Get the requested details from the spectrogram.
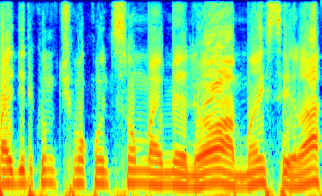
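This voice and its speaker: On a very clean recording with a silent background, a man with a fairly high pitch speaks in a dark, mellow tone. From Rio de Janeiro, Brazil. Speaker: podcast co-host. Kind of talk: casual chat.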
